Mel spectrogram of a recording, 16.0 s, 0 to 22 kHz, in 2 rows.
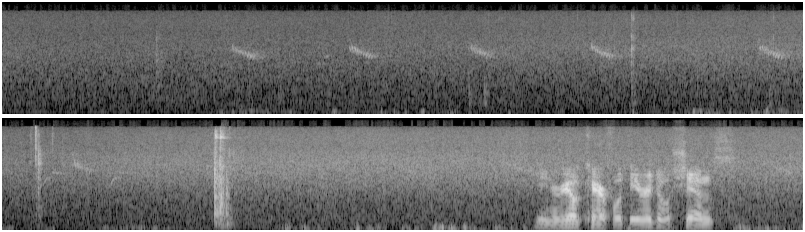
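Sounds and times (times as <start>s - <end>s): bird chirping: 2.3s - 3.8s, 4.7s - 5.1s, 5.8s - 6.3s, 7.6s - 9.3s.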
